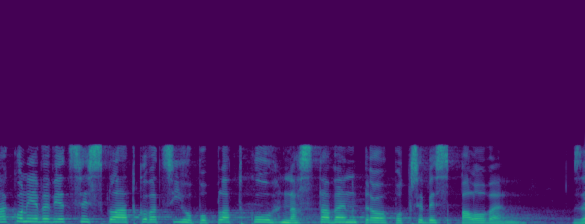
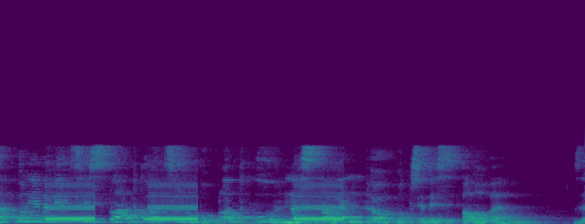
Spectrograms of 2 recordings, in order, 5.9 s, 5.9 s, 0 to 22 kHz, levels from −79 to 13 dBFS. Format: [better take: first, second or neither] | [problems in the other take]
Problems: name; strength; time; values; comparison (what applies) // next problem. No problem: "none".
first | background sound (Telephone); 4 dB above the speech // room echo; dies away in 0.8 s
